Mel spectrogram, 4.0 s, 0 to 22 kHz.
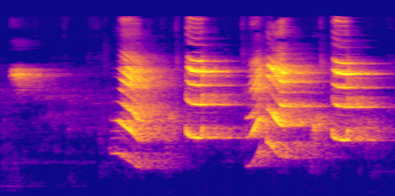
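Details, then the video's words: Parrot vocalizing indoors: a thin high note, then four loud, harsh, strongly harmonic squawks about every 0.7 seconds, some sweeping down and others rising, in a small quiet room. "Parrot Talking Vice Sounds"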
